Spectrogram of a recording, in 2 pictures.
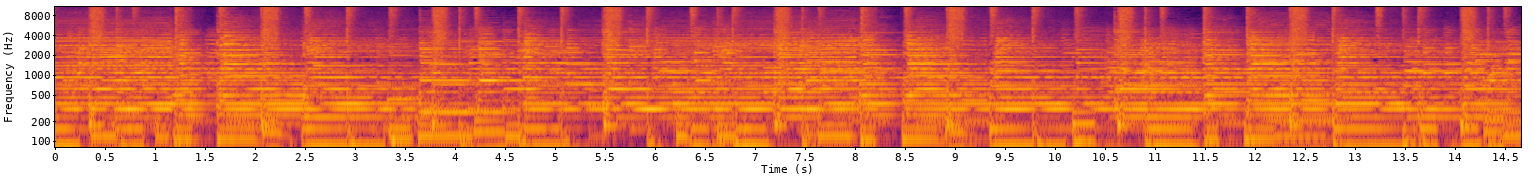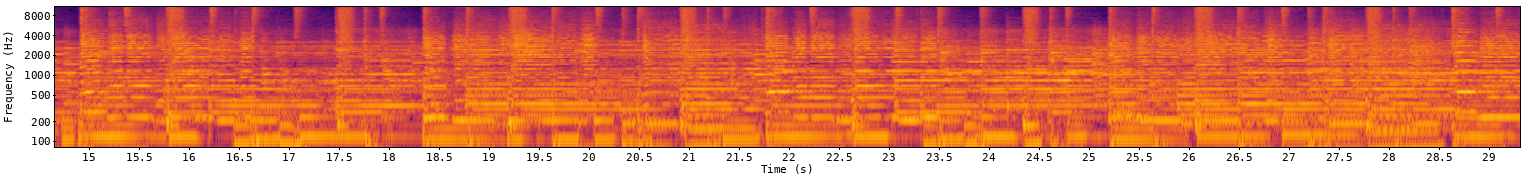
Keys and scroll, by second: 4.0 space, 12.5 space, 17.9 space, 21.4 space.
